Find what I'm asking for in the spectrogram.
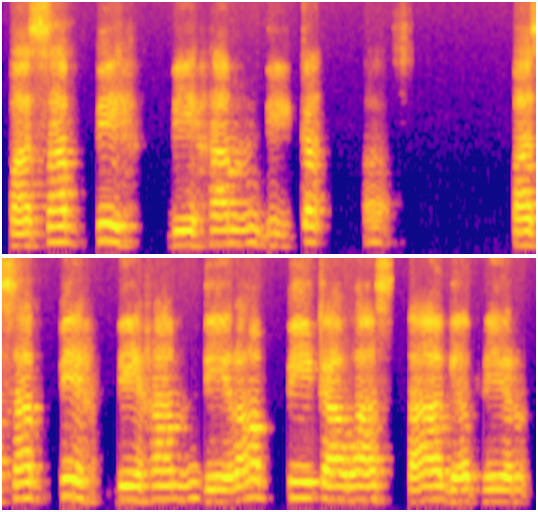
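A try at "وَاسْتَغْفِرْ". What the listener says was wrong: Nah, jadi ghinnya masih memantul. Jadi taghfir. Nah, taghfir.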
